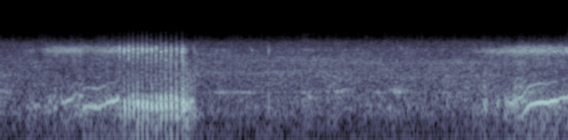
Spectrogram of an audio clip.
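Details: French bulldog snoring: a short, fluttering snort-snore with rapid vibration, then softer noisy breathing through the flat-faced airway.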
